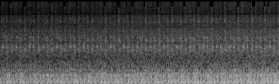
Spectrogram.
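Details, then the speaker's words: 1964 Oldsmobile 394 V8 at idle, warming up: a slight tick at first, then after several minutes a dull, regular knock on the firing beat that grows from quiet to very audible; exhaust leak present, cause not yet found. "when it goes it's a knock you can hear it you can hear it develop it starts from quiet and then quickly gets louder and louder and louder till it becomes a very audible knock knock knock knock"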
